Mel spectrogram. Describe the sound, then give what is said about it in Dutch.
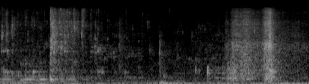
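Running tap water rinses a large cup, a steady rushing wash broken by a few louder splashes as the water hits the cup. “Ik spoel even voor de zekerheid die grote beker van mijn kleine ook.”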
